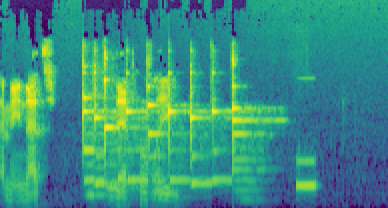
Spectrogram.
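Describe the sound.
A computer ringtone for an incoming phone call plays a bright, melodic run of electronic notes for about two seconds, loud, right after a person speaks briefly, followed by a short single beep.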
